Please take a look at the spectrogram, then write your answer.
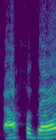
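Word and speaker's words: affogato: I think it's avagata.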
